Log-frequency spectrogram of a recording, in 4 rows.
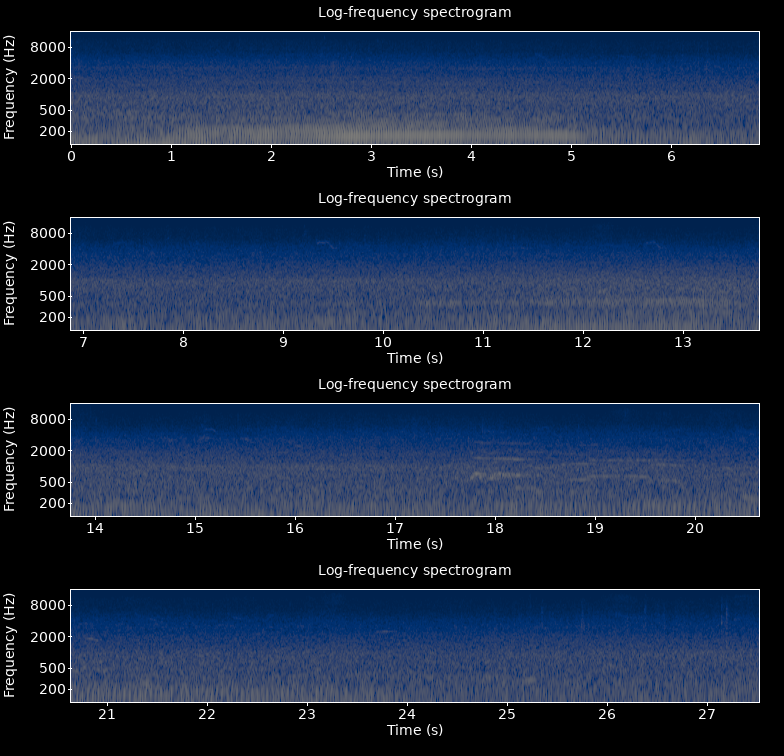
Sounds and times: Wind 0.0 - 27.5

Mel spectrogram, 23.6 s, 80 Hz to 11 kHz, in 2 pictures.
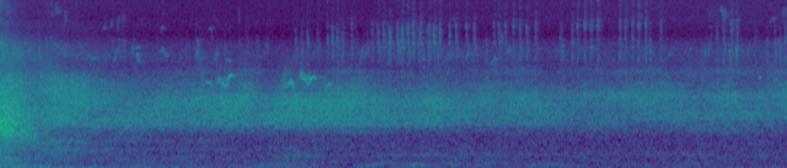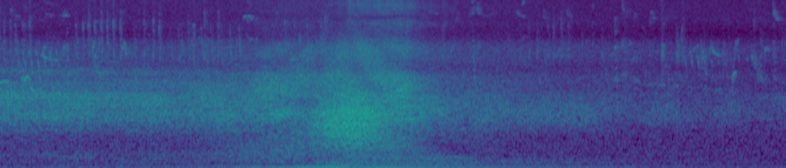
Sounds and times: Traffic Sound 0.0 - 4.2
Traffic Sound 13.0 - 22.4
Birdsong 19.6 - 23.6

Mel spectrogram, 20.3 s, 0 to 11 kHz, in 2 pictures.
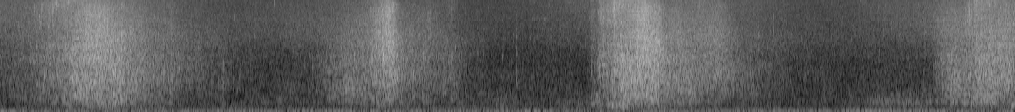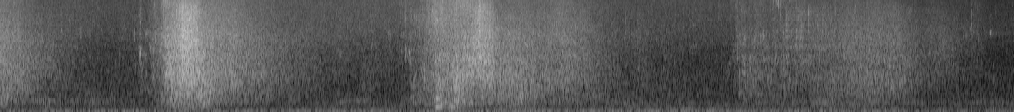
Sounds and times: Mild wind 0.0 - 20.2
Sea waves under a small passenger bridge 0.0 - 20.2

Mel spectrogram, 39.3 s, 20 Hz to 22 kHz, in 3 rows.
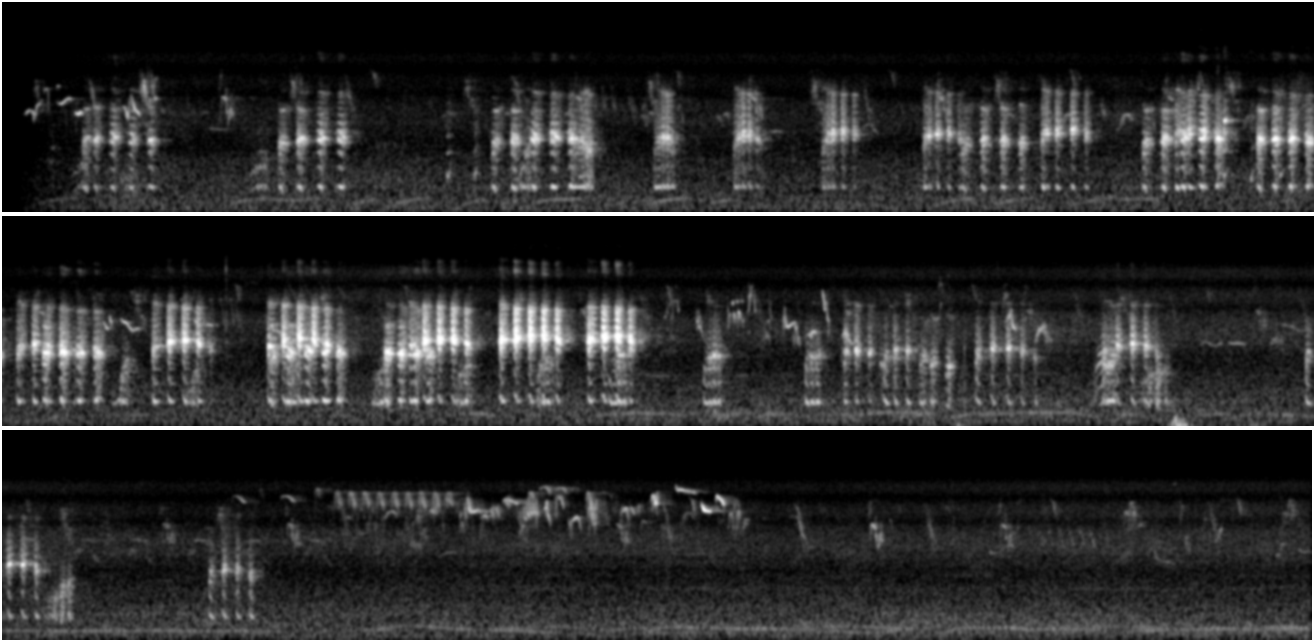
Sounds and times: Frogs 4.4 - 20.5
Frogs 21.1 - 25.0
Frogs 26.2 - 27.1
Frogs 28.3 - 28.9

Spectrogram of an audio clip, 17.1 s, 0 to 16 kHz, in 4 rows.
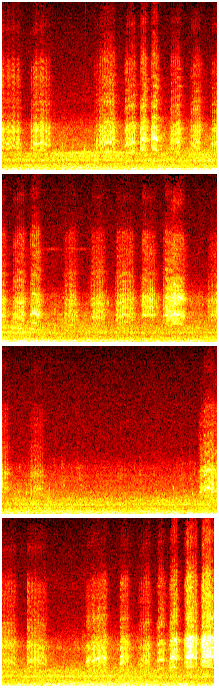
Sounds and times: birds in the high palm trees 0.0 - 17.1
cars 0.0 - 17.1
motorcycles from the nearby street 0.0 - 17.1

